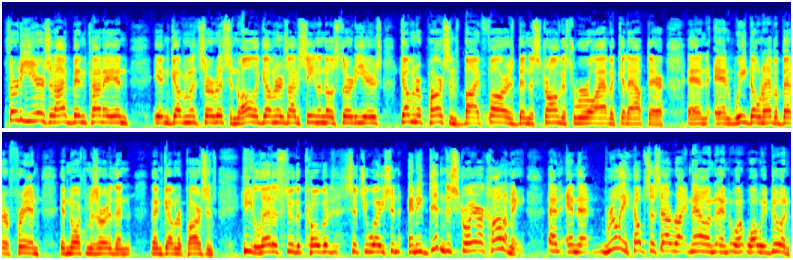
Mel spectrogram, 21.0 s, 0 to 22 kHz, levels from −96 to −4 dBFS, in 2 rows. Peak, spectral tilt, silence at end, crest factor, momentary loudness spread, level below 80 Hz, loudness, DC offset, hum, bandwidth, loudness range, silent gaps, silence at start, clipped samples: -2 dBFS; -4.5 dB/octave; 0 s; 16 dB; 4 LU; -54 dBFS; -17 LUFS; under 0.1%; none; 14 kHz; 1 LU; none; 0.05 s; under 0.1%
